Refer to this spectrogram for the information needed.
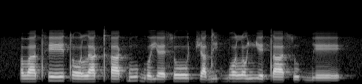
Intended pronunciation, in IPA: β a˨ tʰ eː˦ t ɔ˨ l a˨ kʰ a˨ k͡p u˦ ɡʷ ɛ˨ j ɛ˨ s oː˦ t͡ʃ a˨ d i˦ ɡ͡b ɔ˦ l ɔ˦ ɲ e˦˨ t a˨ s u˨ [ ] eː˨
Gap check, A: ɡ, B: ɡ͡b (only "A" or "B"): B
